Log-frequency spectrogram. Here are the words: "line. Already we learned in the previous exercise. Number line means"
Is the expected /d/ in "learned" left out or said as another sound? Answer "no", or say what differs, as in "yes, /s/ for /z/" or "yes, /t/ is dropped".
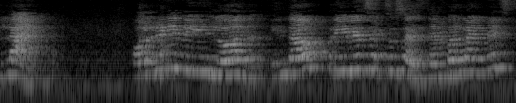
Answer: yes, /d/ is dropped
